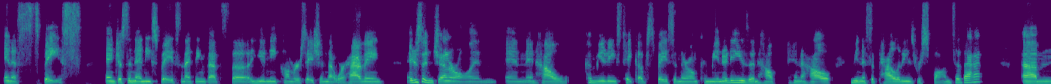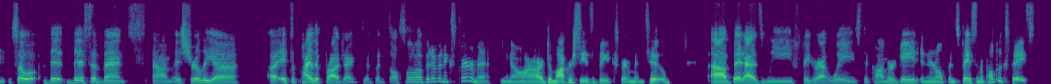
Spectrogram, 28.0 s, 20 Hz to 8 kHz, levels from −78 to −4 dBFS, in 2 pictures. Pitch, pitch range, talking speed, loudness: 160 Hz, 150-180 Hz, 200 wpm, -27 LUFS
